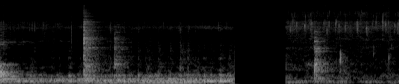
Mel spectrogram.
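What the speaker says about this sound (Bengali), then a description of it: "এবার আমি দু থেকে তিন মিনিট ঝোলটা একটু ফুটিয়ে নেব" A pot of rohu fish and pointed gourd curry with potatoes simmering in a light-spiced gravy, a close, soft bubbling and sizzling hiss, briefly cut to silence midway before resuming, with no voices.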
